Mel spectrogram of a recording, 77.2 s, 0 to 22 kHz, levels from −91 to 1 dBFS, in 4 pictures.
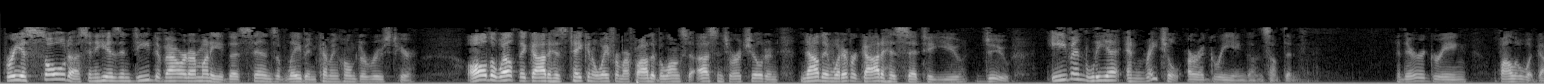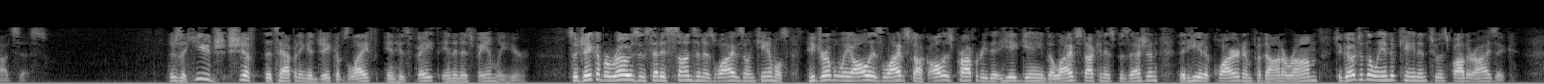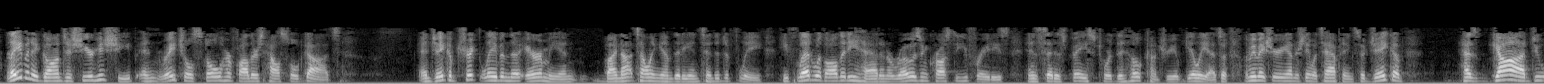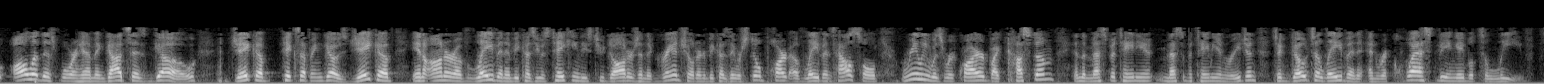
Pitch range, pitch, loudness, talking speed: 145-180 Hz, 160 Hz, -24 LUFS, 195 wpm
